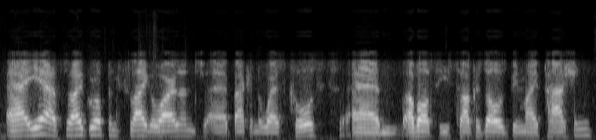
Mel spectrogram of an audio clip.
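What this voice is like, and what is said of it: Irish accent. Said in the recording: “love the accent, right? We love talking to people from Ireland, always from the northwest coast of Ireland.”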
